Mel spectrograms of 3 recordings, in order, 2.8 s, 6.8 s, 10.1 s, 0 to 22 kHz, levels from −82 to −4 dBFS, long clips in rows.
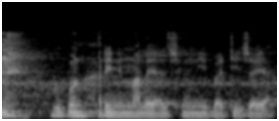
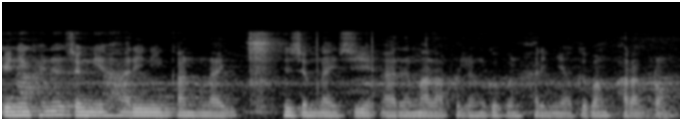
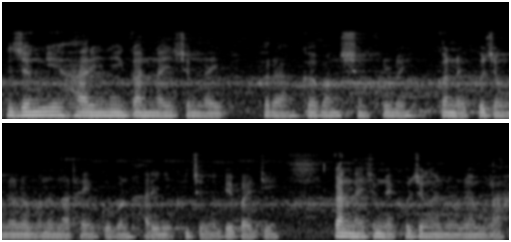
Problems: constant background noise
